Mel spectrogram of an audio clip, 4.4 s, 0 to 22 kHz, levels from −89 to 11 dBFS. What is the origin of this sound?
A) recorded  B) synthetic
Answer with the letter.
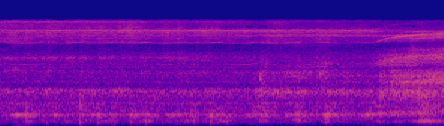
A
